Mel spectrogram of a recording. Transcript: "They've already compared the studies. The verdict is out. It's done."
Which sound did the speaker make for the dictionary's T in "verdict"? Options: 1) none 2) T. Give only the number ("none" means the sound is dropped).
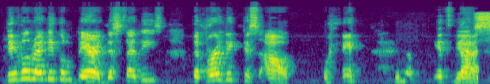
2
